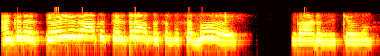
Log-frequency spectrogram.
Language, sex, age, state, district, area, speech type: Kashmiri, female, 30-45, Jammu and Kashmir, Bandipora, rural, conversation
